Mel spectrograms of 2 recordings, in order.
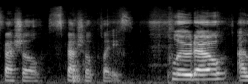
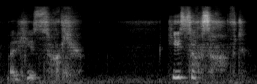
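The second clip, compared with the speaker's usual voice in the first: voiceless, overcome whisper; tearful whisper; 8 semitones higher, 8 dB quieter than usual. Real, not acted. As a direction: whisper it, moved to tears by cuteness. Tearful, adoring the stuffed animal.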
